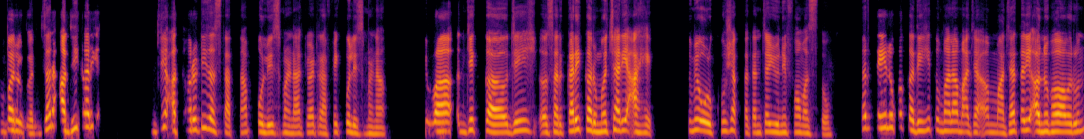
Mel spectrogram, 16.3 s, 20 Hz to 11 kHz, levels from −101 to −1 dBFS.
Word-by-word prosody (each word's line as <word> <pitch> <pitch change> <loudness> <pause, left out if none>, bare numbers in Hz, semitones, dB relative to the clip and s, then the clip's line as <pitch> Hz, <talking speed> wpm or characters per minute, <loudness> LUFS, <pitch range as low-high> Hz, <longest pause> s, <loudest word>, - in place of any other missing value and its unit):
बरोबर. 205 -6 0 0.2
जर 295 +5 +3 0.2
अधिकारी 290 +9 +2 1.0
जे 300 +12 -5
अथॉरिटीज 245 +1 -1
असतात 190 -7 -2
ना 185 +1 -5 0.2
पोलिस 185 -4 -1
म्हणा 170 -3 -4
किंवा 185 +4 -4
ट्रॅफिक 175 +2 -7
पोलिस 175 -8 -2
म्हणा 155 -1 -5 0.6
किंवा 215 - +5 0.3
जे 245 - +3 0.2
क - - +2 0.4
जे 230 +4 0 0.4
सरकारी 210 +5 +4
कर्मचारी 230 +1 +4
आहेत, 185 -7 +1 0.5
तुम्ही 235 +2 -2
ओळखू 215 -2 +2
शकता 220 -5 -5
त्यांचा 185 +3 -4
युनिफॉर्म 190 -2 -2
असतो. 145 -4 -8 0.5
तर 285 0 -2
ते 285 +1 +1
लोकं 300 +1 -3
कधीही 225 +1 0
तुम्हाला 220 -2 0
माझ्या, 195 -2 -3
माझ्या 185 +2 -1
तरी 240 +1 +2
अनुभवावरून 205 0 +3
205 Hz, 130 wpm, -24 LUFS, 185-235 Hz, 1.0 s, किंवा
